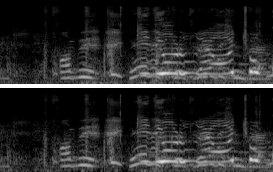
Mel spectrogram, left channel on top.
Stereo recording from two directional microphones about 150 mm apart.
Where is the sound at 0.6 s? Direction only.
10° left (ahead or behind).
